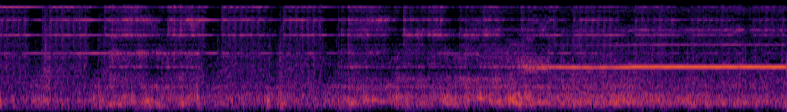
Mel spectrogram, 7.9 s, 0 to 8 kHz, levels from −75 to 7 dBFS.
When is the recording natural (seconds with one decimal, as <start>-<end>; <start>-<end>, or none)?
0.0-1.1; 2.0-3.4; 5.5-7.9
